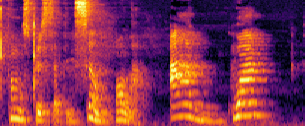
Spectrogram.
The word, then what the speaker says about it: água: Água, aguentar. Percebam que água e aguentar, eu consigo perceber o som da letra G.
